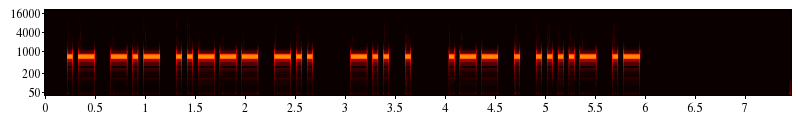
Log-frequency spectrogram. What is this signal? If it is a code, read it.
Morse code, heard as a keyed tone, about 21 wpm, 700 Hz. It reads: AK2D DE WE4A
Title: USA Callsign DE Callsign - 4 Characters - 22wpm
